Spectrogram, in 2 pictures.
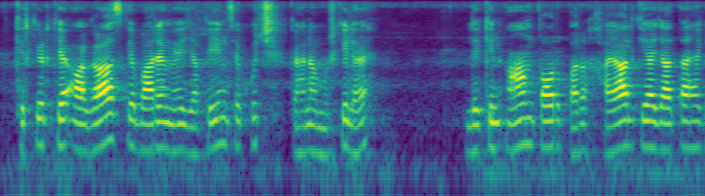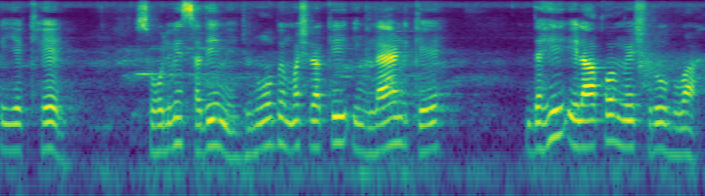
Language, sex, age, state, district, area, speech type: Urdu, male, 18-30, Bihar, Gaya, urban, spontaneous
